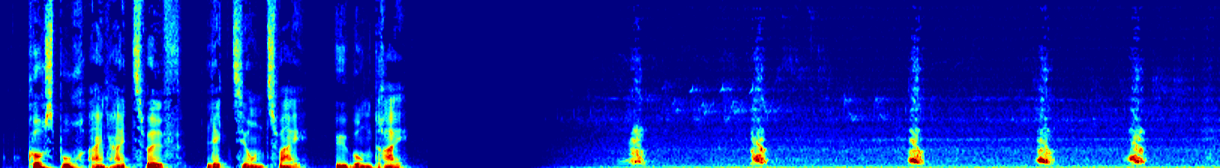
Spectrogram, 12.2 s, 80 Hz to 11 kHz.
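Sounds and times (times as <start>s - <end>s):
speech: 0.3s - 4.1s
steady low rumble: 5.4s - 12.1s
dog barking: 6.2s - 6.6s, 7.5s - 7.8s, 9.1s - 9.3s, 10.4s - 10.6s, 11.2s - 11.6s.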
